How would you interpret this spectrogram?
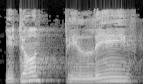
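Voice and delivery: drawn right out, word by word; slow incredulity. Real, not acted. Preacher repeating it to born-again Christians, slowly incredulous. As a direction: stretch each word in disbelief. Repeated much slower for disbelief.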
